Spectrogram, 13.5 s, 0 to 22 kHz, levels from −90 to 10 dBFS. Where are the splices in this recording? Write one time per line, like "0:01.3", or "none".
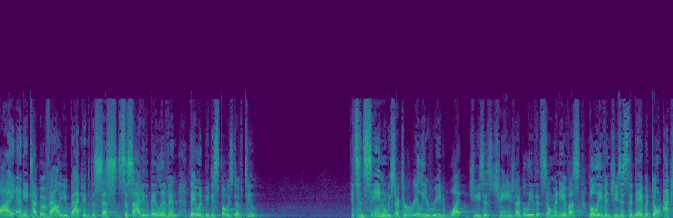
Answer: none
